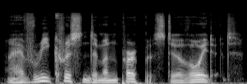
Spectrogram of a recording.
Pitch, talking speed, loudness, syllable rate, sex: 105 Hz, 240 wpm, -16 LUFS, 6.7 syllables/s, male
